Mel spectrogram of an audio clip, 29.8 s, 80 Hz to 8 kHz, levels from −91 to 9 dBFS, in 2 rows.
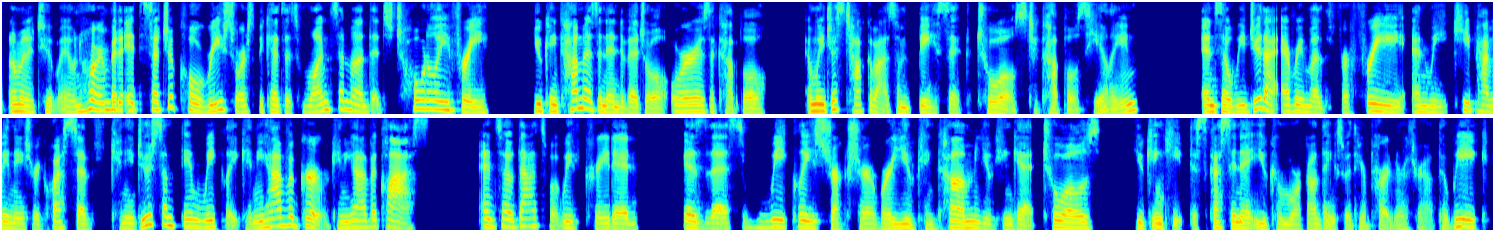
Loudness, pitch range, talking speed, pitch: -26 LUFS, 135-180 Hz, 215 wpm, 160 Hz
